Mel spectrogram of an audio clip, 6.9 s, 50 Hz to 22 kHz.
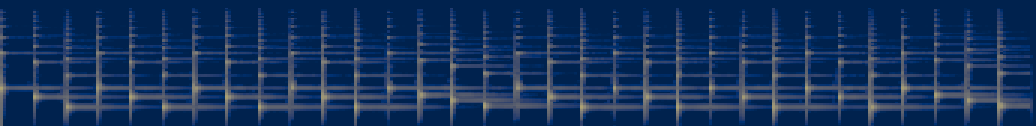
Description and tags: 18 ARP 2 8VA
3, cell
